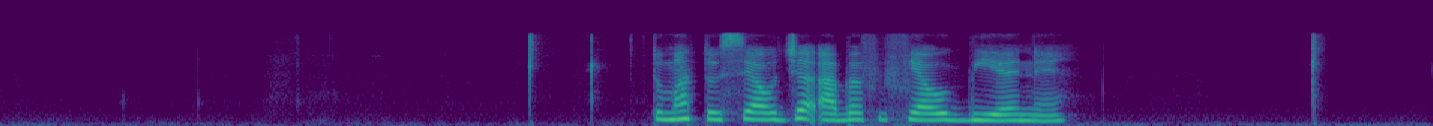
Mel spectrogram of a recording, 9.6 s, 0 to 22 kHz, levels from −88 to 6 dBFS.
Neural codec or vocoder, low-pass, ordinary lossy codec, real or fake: codec, 16 kHz, 0.8 kbps, ZipCodec; 7.2 kHz; MP3, 64 kbps; fake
